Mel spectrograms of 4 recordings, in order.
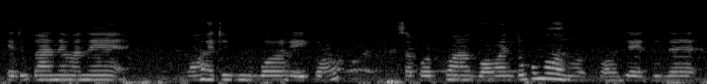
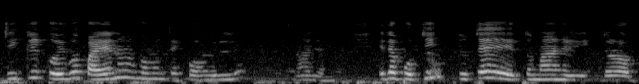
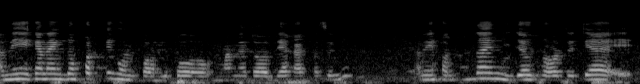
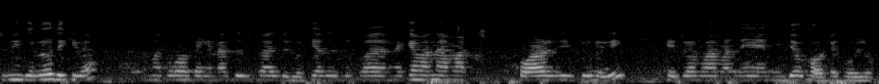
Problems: constant background noise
